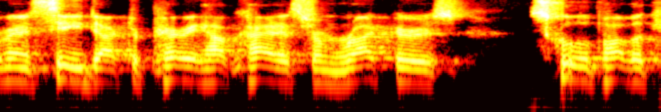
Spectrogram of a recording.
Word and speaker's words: Halkitis: So Perry, I mean, Dr. Halkidis, right? That's how you say his name.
